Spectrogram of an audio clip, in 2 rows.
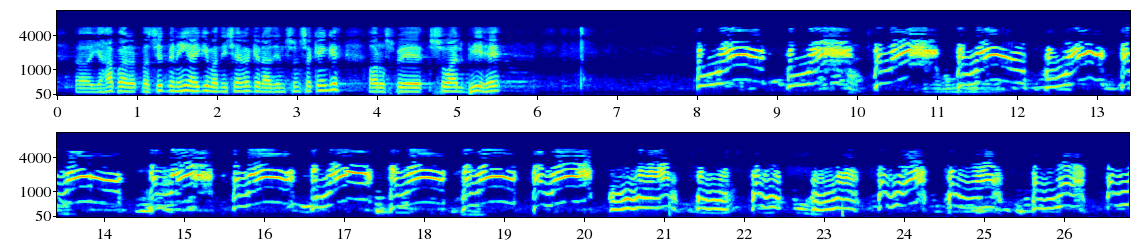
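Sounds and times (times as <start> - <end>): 
speech: 0.2 - 5.6
puppy trapped behind its mother whimpering in pain: 8.0 - 26.8.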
